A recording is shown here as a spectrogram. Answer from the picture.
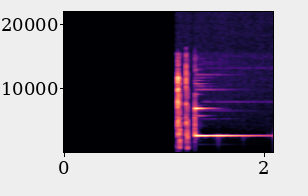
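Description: Sound effect of a subscribe animation: a quick double mouse click about a second in, followed at once by a notification-bell ding on one high tone that rings and slowly fades.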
